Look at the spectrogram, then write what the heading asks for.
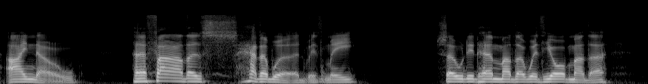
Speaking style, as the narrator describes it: said the dwarf coldly

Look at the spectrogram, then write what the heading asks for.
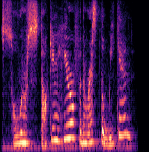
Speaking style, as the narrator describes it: He whispers, sounding scared

